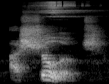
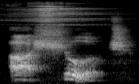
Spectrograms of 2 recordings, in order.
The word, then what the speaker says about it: axolotl: The x in Nahuatl makes a sh sound, and you usually put the pronunciation on the second to last syllable.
